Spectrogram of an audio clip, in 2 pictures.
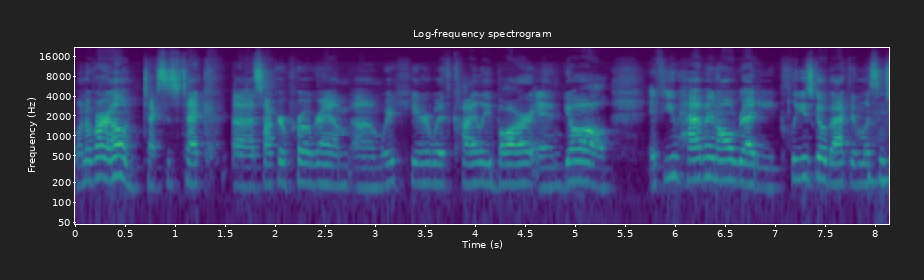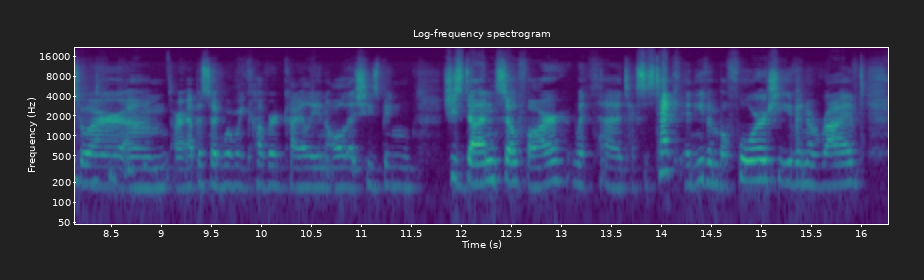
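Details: Adult woman speaking; normal speech.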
